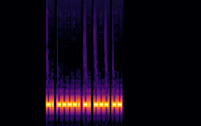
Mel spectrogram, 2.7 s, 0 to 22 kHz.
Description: Morse code, heard as a keyed tone, about 66 wpm, 700 Hz. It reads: N9NOM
